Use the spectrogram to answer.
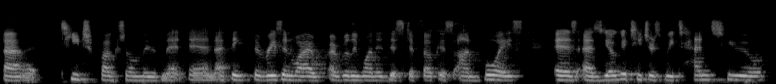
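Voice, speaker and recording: Female host, middle-aged, conversational interviewer, medium pitch. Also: flat delivery, normal speed, creaky, few pauses, darkish tone. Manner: chatty, affirming, many fillers.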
